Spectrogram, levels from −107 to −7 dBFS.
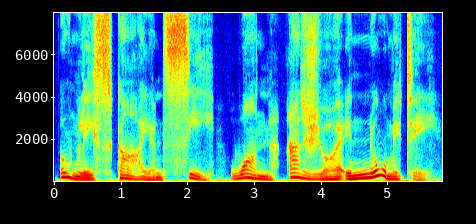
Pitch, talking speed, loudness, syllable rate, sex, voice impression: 135 Hz, 60 wpm, -17 LUFS, 3.6 syllables/s, male, very masculine, very adult-like, middle-aged, very thick, slightly tensed, slightly powerful, bright, slightly soft, slightly muffled, slightly halting, cool, very intellectual, very sincere, very calm, very mature, friendly, reassuring, slightly unique, wild, slightly sweet, very lively, slightly strict, slightly sharp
